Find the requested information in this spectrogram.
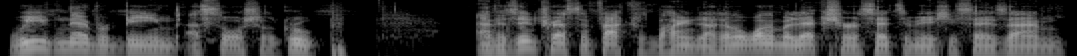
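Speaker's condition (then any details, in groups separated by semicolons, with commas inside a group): Cleft lip and palate; adult, age 41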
